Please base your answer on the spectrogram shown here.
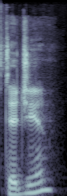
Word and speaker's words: Stygian: came out with a whole whack load of Stygian I swear English is my second language so how you say it's Didion yep yeah okay a whole bunch of them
